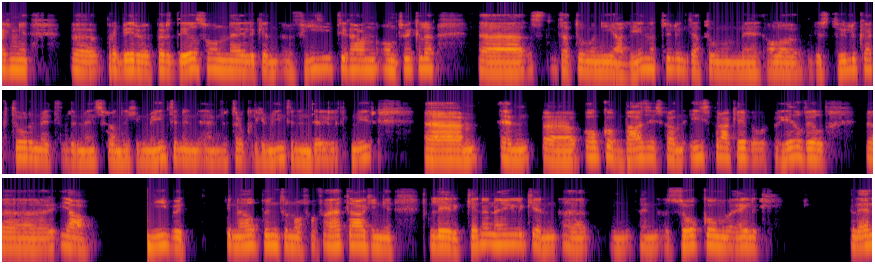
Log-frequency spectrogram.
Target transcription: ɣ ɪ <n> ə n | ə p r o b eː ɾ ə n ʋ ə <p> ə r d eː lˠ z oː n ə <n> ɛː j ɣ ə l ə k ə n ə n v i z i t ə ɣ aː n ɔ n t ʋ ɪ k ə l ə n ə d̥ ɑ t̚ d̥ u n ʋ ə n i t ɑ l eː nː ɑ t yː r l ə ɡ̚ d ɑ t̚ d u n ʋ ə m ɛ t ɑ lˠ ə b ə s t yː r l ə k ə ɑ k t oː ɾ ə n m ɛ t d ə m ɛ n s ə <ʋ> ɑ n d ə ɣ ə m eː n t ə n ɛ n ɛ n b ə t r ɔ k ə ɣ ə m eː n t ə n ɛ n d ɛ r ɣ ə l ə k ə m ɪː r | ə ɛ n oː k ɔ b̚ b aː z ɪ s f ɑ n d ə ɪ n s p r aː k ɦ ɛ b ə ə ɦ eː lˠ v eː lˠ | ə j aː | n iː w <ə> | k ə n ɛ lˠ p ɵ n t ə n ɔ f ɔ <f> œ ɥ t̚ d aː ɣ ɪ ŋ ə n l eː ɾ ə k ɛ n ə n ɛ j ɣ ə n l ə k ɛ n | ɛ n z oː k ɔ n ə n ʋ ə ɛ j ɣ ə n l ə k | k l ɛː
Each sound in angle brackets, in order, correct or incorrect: incorrect: ŋ, correct, correct, incorrect: v, correct, correct

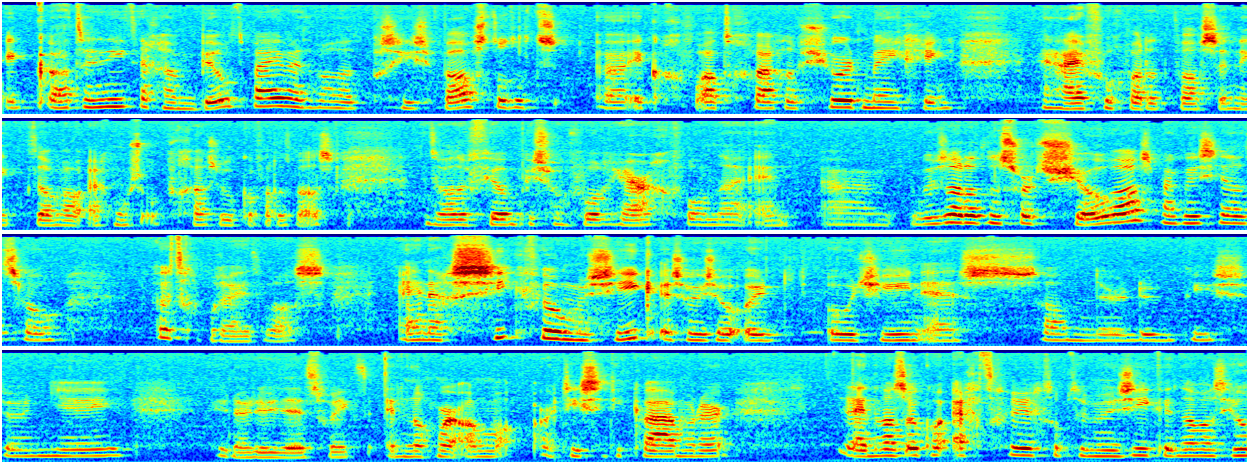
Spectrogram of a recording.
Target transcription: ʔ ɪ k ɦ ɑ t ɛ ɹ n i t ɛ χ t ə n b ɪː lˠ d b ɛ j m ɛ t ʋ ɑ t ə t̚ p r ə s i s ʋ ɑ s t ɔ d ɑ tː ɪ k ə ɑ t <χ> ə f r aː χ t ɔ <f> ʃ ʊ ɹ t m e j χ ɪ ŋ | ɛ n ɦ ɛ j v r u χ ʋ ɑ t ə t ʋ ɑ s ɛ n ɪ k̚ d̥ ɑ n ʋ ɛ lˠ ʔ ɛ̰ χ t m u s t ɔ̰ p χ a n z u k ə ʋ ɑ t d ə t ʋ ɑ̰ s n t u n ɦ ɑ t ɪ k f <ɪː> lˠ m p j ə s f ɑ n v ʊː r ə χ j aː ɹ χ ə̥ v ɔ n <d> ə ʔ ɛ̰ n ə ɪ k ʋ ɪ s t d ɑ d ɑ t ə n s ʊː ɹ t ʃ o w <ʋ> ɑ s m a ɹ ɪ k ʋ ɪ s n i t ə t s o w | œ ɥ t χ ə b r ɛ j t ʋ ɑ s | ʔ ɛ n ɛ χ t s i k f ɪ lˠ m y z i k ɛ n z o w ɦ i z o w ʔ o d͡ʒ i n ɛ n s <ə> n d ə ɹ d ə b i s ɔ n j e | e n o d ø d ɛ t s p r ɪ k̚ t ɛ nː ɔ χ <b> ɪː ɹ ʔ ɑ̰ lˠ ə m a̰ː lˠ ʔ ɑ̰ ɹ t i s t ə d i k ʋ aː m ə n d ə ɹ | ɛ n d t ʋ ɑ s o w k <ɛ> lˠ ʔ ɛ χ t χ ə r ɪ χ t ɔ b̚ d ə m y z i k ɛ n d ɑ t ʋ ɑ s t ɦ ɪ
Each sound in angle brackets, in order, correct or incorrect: correct, correct, incorrect: ɪ, correct, correct, incorrect: ɑ, incorrect: m, correct

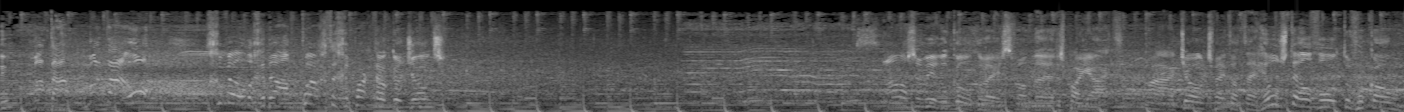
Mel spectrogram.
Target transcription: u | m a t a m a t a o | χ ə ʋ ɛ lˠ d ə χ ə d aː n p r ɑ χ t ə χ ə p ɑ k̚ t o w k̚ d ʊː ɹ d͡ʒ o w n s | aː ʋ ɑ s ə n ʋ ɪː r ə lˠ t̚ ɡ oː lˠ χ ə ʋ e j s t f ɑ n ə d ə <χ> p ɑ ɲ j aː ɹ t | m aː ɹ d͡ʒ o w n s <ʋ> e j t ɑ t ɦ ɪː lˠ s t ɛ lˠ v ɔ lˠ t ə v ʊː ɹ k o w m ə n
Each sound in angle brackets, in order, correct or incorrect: incorrect: s, correct

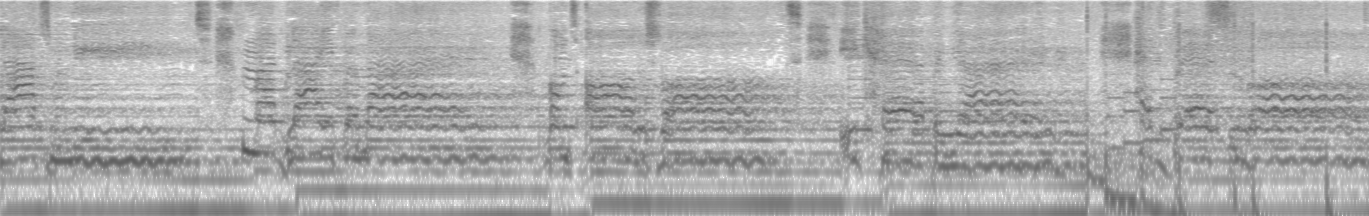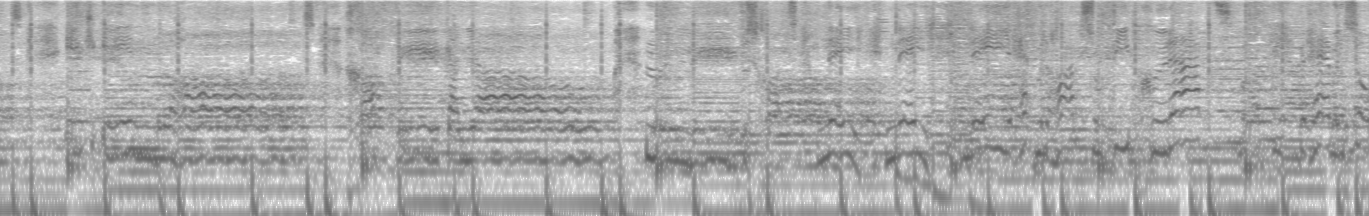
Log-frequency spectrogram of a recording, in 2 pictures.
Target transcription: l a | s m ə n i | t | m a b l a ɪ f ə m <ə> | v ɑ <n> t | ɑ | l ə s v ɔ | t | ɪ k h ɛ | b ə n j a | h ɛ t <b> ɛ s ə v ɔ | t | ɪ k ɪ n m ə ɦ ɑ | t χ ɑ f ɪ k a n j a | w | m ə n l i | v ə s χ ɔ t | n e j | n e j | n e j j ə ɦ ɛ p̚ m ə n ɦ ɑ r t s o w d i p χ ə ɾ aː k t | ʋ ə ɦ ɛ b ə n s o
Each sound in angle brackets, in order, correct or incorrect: incorrect: a, correct, correct

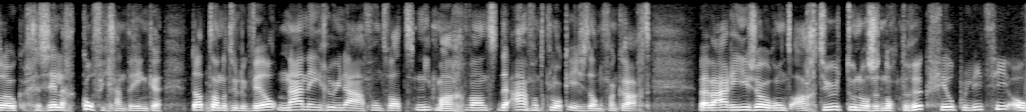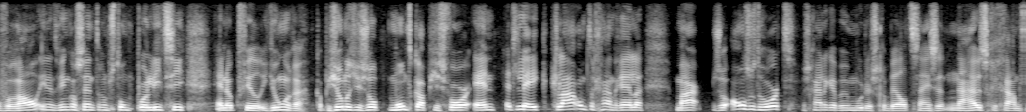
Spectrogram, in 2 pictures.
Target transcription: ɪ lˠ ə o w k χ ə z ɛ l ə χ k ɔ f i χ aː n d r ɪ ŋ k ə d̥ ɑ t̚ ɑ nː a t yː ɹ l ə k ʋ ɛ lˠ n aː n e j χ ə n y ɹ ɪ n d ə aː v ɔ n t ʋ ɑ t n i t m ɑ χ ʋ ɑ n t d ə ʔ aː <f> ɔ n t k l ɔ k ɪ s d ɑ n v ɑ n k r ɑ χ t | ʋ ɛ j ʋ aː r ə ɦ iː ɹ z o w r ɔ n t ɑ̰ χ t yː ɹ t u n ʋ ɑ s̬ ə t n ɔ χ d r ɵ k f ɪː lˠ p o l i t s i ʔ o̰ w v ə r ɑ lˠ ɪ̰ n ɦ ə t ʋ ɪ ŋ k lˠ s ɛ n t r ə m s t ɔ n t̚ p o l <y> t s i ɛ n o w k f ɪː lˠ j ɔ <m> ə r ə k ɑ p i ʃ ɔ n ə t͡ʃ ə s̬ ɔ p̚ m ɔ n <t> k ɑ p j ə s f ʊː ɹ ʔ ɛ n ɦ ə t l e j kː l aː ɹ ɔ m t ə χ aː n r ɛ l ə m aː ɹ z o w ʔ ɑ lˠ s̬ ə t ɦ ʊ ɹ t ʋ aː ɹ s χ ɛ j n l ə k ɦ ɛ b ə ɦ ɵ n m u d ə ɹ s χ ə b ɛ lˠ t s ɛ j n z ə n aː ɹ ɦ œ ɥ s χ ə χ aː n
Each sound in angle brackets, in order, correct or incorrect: incorrect: v, incorrect: i, incorrect: ŋ, correct

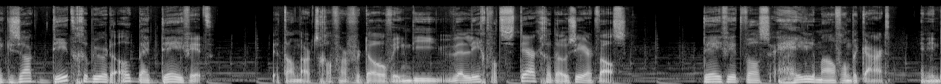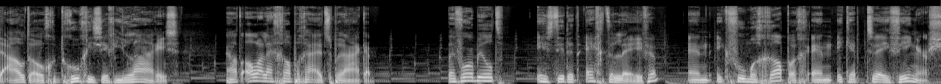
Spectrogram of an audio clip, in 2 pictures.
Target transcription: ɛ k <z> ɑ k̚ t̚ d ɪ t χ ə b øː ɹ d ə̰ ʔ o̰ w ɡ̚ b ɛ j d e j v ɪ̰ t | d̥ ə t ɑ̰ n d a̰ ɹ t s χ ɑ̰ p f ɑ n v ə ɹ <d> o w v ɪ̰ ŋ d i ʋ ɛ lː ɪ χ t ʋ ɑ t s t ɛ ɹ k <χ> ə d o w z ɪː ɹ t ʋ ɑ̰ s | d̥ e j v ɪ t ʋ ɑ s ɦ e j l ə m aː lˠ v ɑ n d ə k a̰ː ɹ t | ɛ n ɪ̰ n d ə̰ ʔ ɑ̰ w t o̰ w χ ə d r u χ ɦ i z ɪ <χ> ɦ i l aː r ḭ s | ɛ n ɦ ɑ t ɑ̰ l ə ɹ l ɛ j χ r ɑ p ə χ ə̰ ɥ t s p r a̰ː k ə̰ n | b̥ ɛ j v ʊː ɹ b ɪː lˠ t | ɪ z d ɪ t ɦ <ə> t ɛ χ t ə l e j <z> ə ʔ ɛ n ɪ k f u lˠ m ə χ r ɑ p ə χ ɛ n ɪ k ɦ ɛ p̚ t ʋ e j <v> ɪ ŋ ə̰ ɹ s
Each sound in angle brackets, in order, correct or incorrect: correct, correct, correct, correct, correct, incorrect: v, correct

